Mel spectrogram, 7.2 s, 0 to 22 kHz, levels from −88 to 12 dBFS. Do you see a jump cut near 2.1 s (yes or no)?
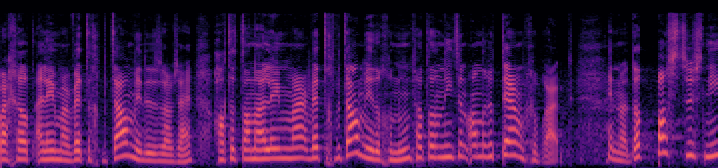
no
